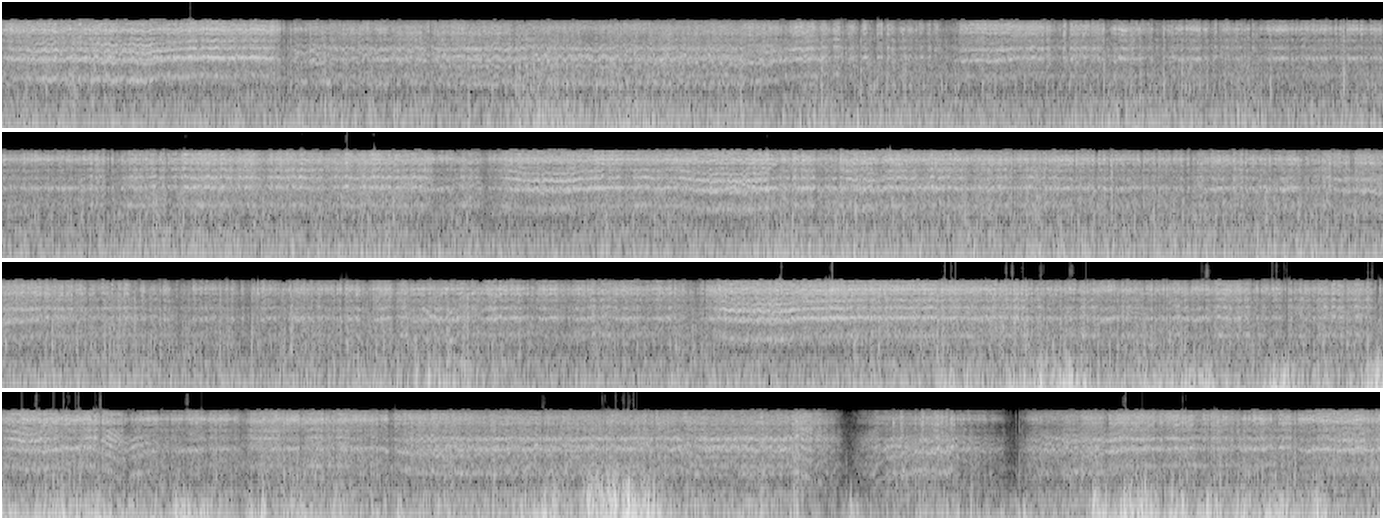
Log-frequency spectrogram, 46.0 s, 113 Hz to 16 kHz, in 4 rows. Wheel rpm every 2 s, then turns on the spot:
220, 200, 200, 220, 230, 230, 240, 230, 220, 230, 230, 230, 230, 230, 230, 230, 230, 190, 220, 200, 140, 140, 220.
none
